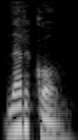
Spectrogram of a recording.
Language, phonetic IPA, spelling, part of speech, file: Russian, [nɐrˈkom], нарком, noun, Ru-нарком.ogg
- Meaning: people's commissar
